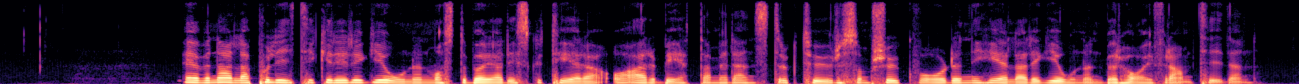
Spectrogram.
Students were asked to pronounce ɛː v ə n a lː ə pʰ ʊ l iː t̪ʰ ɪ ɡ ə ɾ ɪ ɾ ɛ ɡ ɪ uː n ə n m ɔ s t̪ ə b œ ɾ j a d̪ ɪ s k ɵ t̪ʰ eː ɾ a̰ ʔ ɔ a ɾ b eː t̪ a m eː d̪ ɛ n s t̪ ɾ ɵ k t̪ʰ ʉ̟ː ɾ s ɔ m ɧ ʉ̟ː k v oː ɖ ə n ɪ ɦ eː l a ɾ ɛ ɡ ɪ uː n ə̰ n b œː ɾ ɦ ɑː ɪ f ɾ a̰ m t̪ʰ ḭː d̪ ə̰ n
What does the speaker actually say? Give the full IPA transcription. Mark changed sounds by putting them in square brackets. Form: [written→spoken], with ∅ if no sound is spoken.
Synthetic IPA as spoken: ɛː v ə n a lː [ə→a] pʰ ʊ l iː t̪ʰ ɪ [ɡ→k] ə ɾ ɪ ɾ ɛ ɡ ɪ uː n ə n m ɔ s t̪ ə b œ ɾ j a d̪ ɪ s k ɵ t̪ʰ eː ɾ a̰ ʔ ɔ a ɾ b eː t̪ a m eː d̪ ɛ n s t̪ ɾ ɵ k t̪ʰ ʉ̟ː ɾ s ɔ m ɧ ʉ̟ː k v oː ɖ ə n ɪ ɦ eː l a ɾ ɛ ɡ ɪ uː n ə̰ n b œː ɾ ɦ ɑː ɪ f ɾ a̰ m t̪ʰ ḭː d̪ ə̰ n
